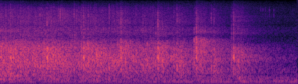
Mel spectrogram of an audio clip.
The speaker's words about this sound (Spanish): Denle un aplauso bien fuerte al rey.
